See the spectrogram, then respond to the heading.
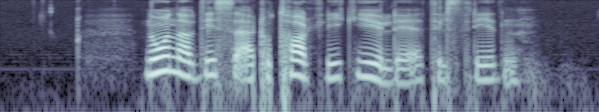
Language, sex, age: Norwegian, female, 26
